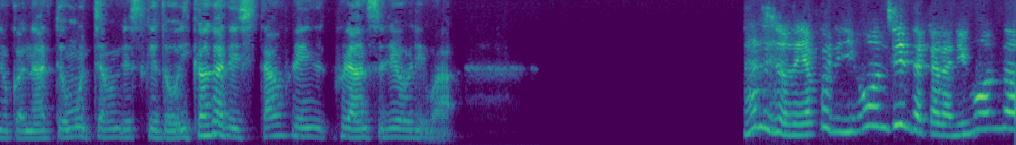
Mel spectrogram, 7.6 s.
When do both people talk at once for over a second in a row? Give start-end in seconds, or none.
none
